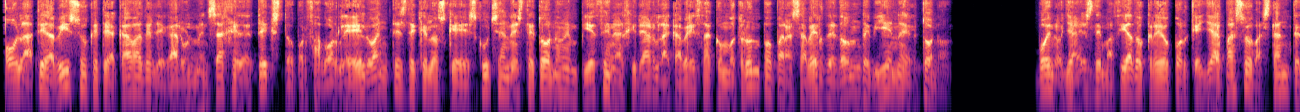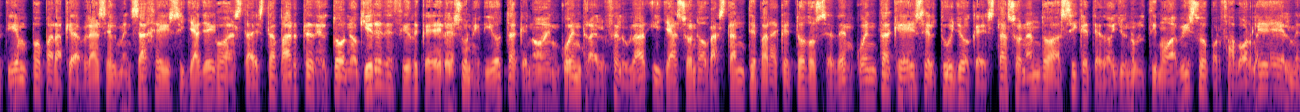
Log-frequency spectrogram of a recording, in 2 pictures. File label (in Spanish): Mensaje Loquendo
